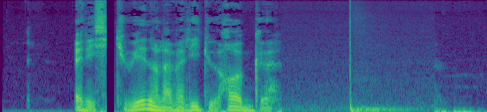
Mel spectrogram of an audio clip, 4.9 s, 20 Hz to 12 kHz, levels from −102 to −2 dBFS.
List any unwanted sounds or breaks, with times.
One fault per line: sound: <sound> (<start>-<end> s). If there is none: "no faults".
sound: dropout (1.1-1.1 s)
sound: thud (3.5-4.3 s)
